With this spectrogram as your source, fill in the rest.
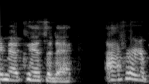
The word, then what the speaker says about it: Melchizedek: I say Melchizedek. I've heard it pronounced otherwise, but I'll say Melchizedek.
